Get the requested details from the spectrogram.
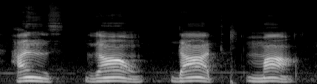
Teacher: इनमें नाक और मुंह दोनों से आवाज़ निकलती है। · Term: अनुनासिक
